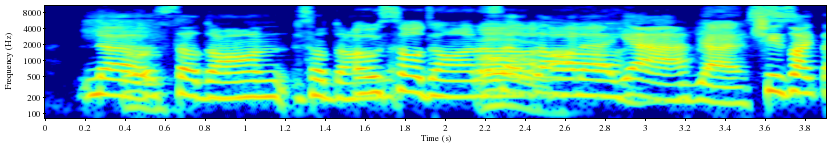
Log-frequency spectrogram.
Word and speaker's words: Saldana: Zoe Chanel? No, Saldana.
